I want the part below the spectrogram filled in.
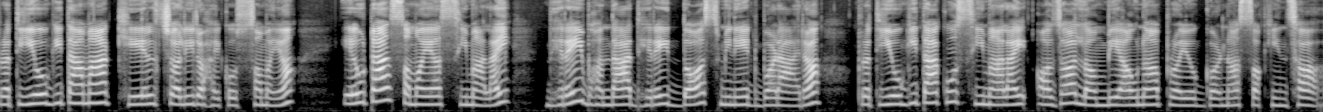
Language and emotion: Nepali, neutral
